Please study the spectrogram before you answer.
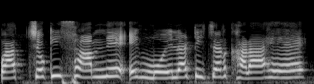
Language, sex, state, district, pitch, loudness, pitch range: Hindi, female, Bihar, Araria, 325 Hz, -15 LUFS, 300-350 Hz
